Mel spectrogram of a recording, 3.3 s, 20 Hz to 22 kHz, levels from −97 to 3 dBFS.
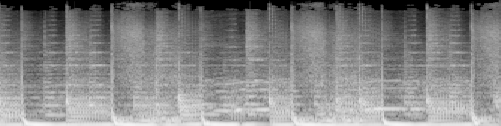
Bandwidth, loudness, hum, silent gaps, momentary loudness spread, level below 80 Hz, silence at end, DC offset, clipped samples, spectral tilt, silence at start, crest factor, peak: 16.5 kHz; -9 LUFS; none; none; 2 LU; -8 dBFS; 0 s; under 0.1%; 0.3%; -5.5 dB/octave; 0 s; 6 dB; 0 dBFS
